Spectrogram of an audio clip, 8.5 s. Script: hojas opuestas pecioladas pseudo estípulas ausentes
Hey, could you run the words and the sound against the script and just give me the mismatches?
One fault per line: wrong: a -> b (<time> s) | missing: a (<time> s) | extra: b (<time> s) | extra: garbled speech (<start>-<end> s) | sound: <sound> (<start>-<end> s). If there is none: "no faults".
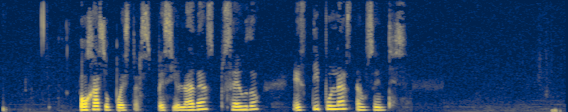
no faults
